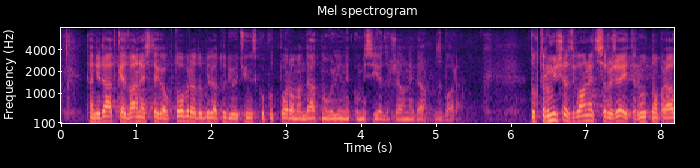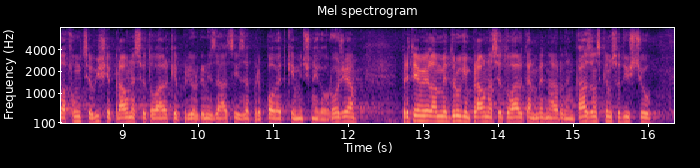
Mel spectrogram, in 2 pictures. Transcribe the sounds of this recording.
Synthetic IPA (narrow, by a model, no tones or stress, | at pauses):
kand̪id̪aːt̪kajɛd̪ʋaːnajst̪ɛɡaɔkt̪oːbɾad̪ɔbiːlat̪uːd̪iɔt͡ʃinskɔpɔt̪̚poːɾɔmand̪aːt̪nɔʋɔlilnɛkɔmisiːjɛd̪əɾʒaːwnɛɡazbɔ̰ːɾa̰ | d̪oːkt̪ɔɾmiʃazɡɔnɛt̪sːɾɔʒɛjt̪ɾɛnuːt̪nɔɔpɾaːwlafũŋk̚t̪sijɔʋiːʃjɛpɾaːwnɛsʋɛt̪ɔʋaːlkɛpɾiɔɾɡanizaːt̪siizapɾɛpɔʋɛt̪keːmit͡ʃnɛɡaɔɾoːʒja | pɾit̪ːeːmjilamɛd̪ːɾuːɡimpɾaːwnasʋɛt̪ɔʋaːlkanamɛd̪naːɾɔd̪nɛmkaːzənskɛmsɔd̪iːʃt͡ʃu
